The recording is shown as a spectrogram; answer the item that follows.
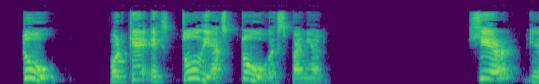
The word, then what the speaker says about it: por qué: Even in the pronunciation, you have por qué, por qué. And the answer is porque, porque. So the stress, por qué versus porque.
